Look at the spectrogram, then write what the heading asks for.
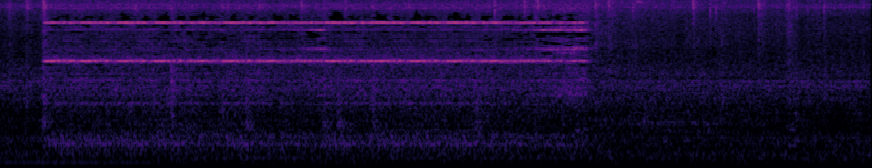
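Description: Train sound: a steady high-pitched squeal over a rumble, starting abruptly and cutting off about four seconds later.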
